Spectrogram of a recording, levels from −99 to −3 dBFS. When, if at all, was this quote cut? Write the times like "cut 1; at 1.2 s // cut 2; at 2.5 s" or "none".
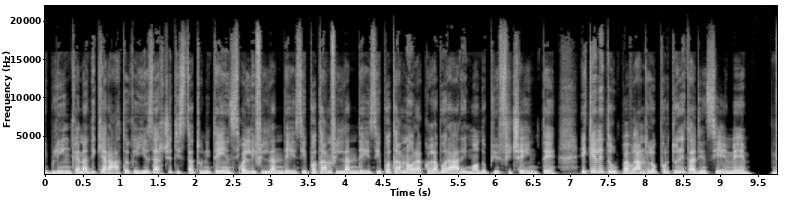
cut 1; at 2.6 s // cut 2; at 3.8 s // cut 3; at 8.0 s // cut 4; at 8.7 s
